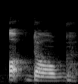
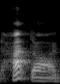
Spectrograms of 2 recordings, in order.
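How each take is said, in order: First: The starting h sound is silent. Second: The starting h sound is pronounced.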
